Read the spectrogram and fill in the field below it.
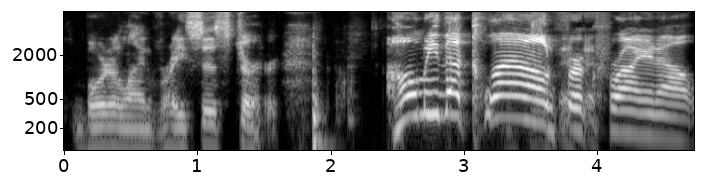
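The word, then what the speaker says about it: Homme: I think Josh now like now I always mispronounced his name. His name I guess is Josh Homie where I always said it was Josh H, but I guess it's homie.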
